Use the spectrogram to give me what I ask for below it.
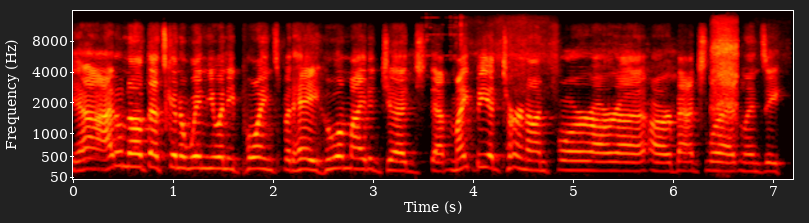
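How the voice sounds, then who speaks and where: A man's voice: sits high, steady tone, normal speed, hardly any pauses, a bit bright. Guy hosting an improv dating game online, chatty, lots of ums. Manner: chatty, hesitant, many fillers. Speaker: game show host.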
